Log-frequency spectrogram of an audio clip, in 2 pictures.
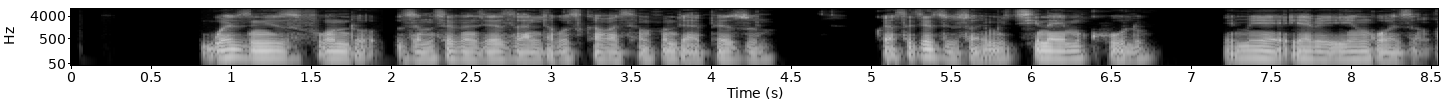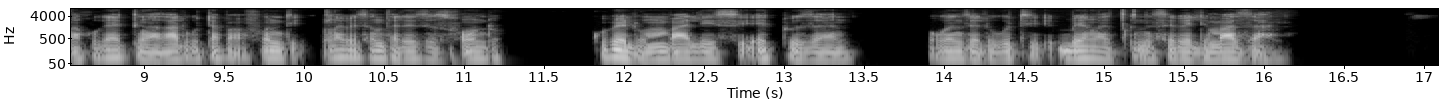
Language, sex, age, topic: North Ndebele, male, 36-49, education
